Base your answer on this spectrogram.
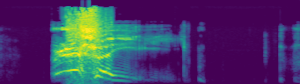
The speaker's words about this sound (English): It's an interesting thing because, oh, I think I'm going to sneeze. Hang on.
